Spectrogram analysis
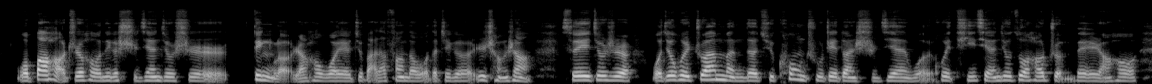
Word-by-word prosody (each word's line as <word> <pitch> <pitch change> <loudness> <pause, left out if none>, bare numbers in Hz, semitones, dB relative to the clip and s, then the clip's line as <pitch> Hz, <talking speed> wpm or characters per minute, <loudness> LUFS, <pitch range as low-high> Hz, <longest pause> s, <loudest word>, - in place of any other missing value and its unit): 我 175 - +3
报 220 +3 +7
好 - - +2
之 190 0 +1
后 190 -2 0
那 180 +1 -1
个 175 - 0
时 165 - -4
间 180 +2 0
就 175 0 -1
是 170 0 -3 0.2
定 210 -5 +3
了， - - -2
然 145 +1 -2
后 175 +1 -3
我 160 0 0
也 155 -1 -1
就 175 - -6
把 - - -3
它 155 - -3
放 170 0 -1
到 160 -1 0
我 - - -3
的 - - -3
这 170 - -6
个 160 0 -3
日 200 - 0
程 165 -5 -2
上。 170 -3 -1 0.3
所 195 - 0
以 195 0 +7
就 200 +1 +2
是 185 -3 +3 0.2
我 - - +1
就 200 +2 +4
会 200 -2 +5
专 215 +2 +4
门 180 -6 +1
地 175 0 +3
去 175 +2 -4
空 225 0 -1
出 180 - -4
这 180 0 +1
段 165 -3 +1
时 155 0 -6
间， 160 -1 -2
我 160 - -5
会 185 -2 -2
提 185 +2 -6
前 175 -2 -1
就 190 0 0
做 190 0 +2
好 180 0 0
准 185 - -4
备， 170 -2 -1
然 155 0 -3
后， 165 -1 -4
175 Hz, 295 characters per minute, -23 LUFS, 165-190 Hz, 0.3 s, 报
